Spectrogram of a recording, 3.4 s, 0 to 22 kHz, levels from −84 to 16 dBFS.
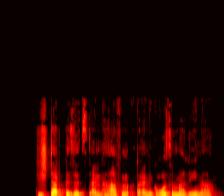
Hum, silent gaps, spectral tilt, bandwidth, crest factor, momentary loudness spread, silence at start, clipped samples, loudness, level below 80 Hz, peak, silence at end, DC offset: none; none; -7.5 dB/octave; 11 kHz; 20 dB; 9 LU; 0.55 s; under 0.1%; -24 LUFS; -54 dBFS; -4 dBFS; 0.2 s; under 0.1%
